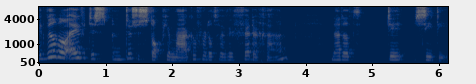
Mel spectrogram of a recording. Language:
Dutch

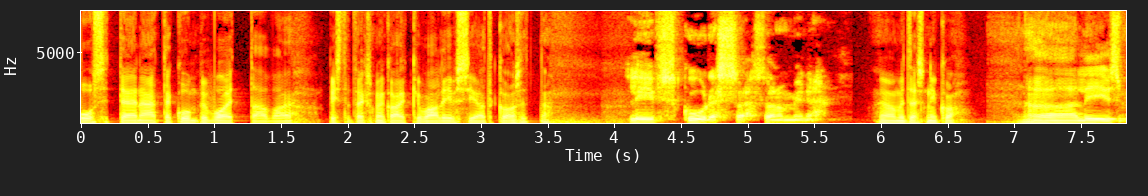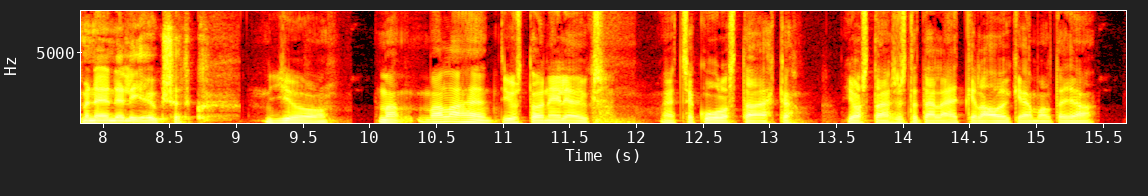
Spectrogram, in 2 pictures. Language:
Finnish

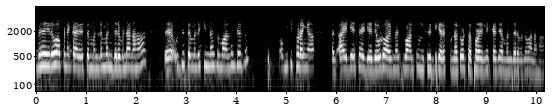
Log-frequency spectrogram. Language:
Dogri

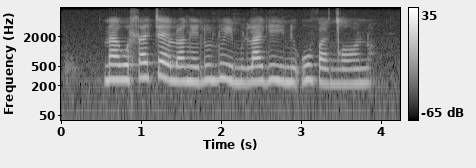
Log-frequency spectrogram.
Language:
Swati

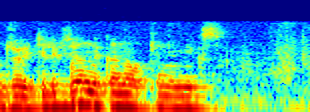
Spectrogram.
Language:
Russian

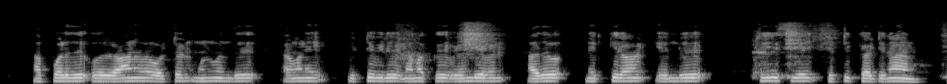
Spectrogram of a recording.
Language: Tamil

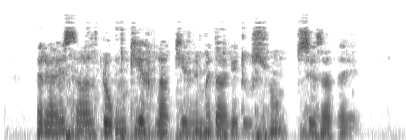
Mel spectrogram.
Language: Urdu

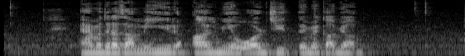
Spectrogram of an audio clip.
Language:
Urdu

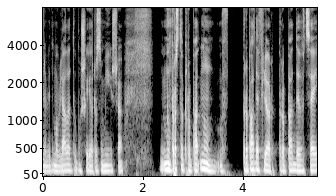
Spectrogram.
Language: Ukrainian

